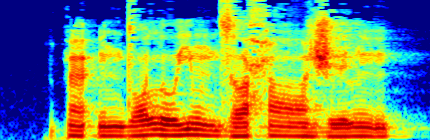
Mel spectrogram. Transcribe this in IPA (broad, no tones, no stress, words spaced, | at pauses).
pæ̃ʔĩndɔ lʊ jũnzʌħɑ̃ː ʒɪlĩ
